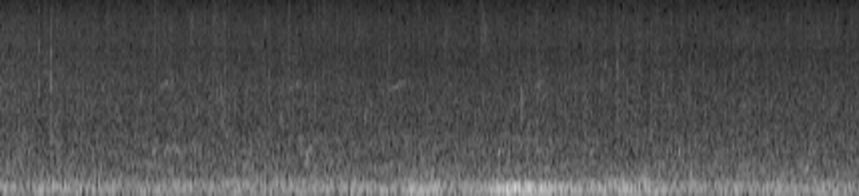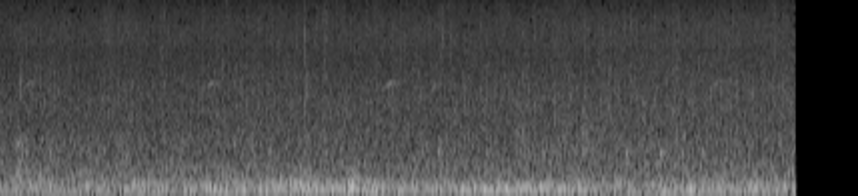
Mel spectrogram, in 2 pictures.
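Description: Steady rain with low rolling thunder rumbling underneath, swelling loudest about five seconds in. The sound cuts off abruptly near the end.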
